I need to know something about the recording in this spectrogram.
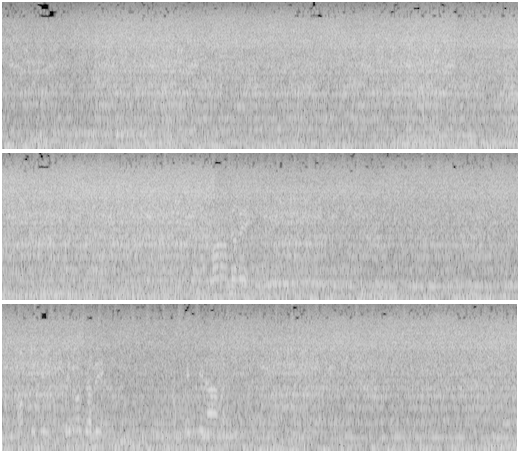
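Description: Water hoses spray with a steady hiss.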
